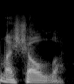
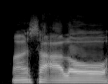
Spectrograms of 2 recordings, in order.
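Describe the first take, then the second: First: The consonant after 'ma' is an 'sh' sound. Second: The consonant after 'ma' is a plain 's'. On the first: The speaker calls it right. "harusnya kan masya Allah" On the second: The speaker calls it wrong. "atau masa Allah"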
